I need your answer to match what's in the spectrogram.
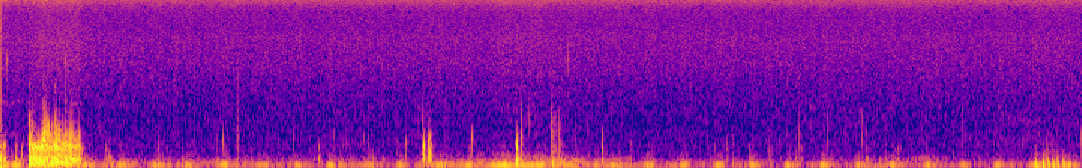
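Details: Stomach rumbling (borborygmi) during an upset stomach with several days of pain, diarrhea and nausea: loud gurgling bursts at the start and near the end, with soft pops and low rumbles between.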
